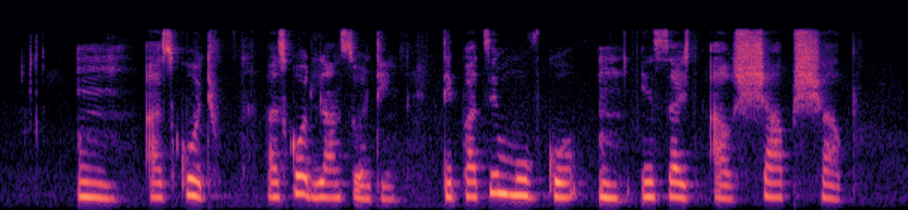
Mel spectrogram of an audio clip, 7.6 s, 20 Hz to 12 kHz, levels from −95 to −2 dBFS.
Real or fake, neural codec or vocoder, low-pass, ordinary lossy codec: real; none; 7.2 kHz; none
